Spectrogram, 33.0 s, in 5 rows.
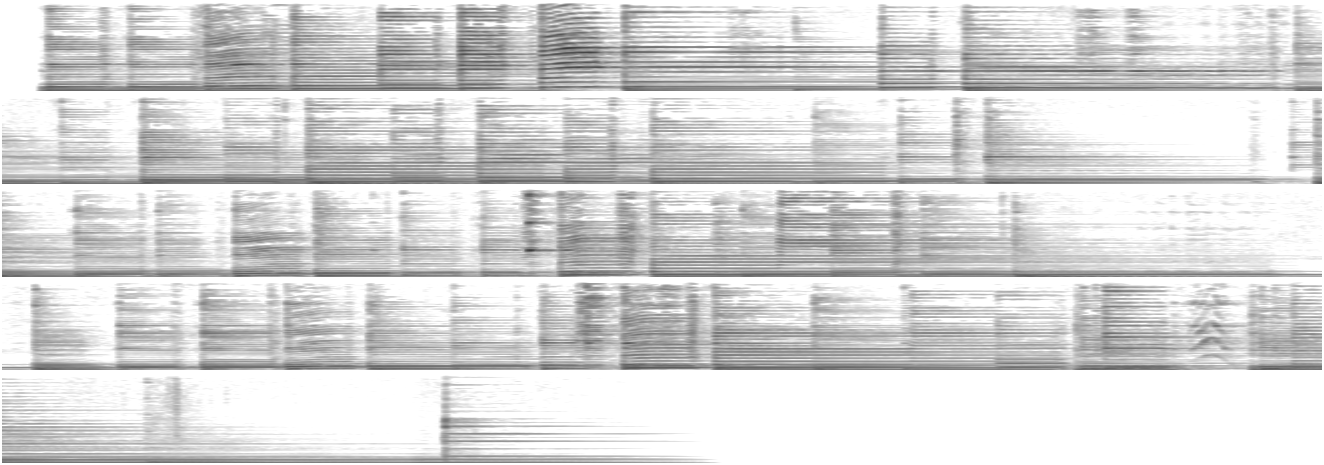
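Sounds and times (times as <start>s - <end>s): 
folk ballad: 0.2s - 29.9s.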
